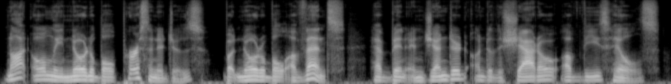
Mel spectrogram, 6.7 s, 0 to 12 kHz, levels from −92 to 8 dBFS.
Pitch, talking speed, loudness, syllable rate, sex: 105 Hz, 145 wpm, -21 LUFS, 5.1 syllables/s, male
